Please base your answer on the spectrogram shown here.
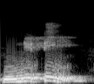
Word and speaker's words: knitting: को, एंड और डू निटिंग। देखो यहां पर के बाद में अगर एन आता है तो के लोप हो जाता है, यानी के का उच्चारण नहीं होता है।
